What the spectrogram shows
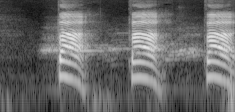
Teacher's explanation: Ta panjangnya dua harakat, satu alif atau dua ketukan, ya. Kemudian ta secara makhraj ada di alisan yaitu ujung lidah menyentuh pangkal gigi seri atas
